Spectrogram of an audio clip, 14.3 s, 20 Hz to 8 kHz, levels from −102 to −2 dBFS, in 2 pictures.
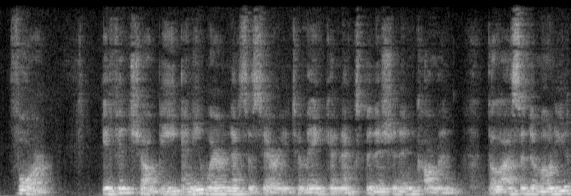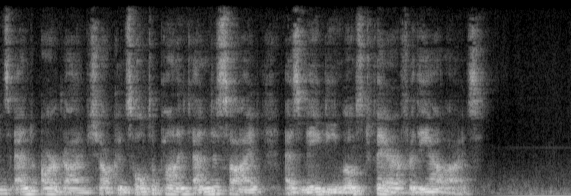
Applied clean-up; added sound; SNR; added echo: neural separator model SepFormer DNS4.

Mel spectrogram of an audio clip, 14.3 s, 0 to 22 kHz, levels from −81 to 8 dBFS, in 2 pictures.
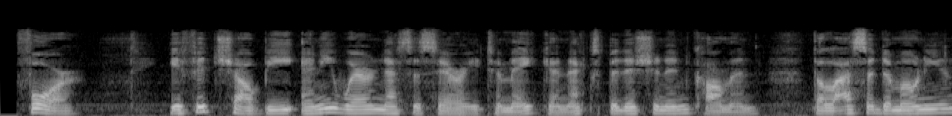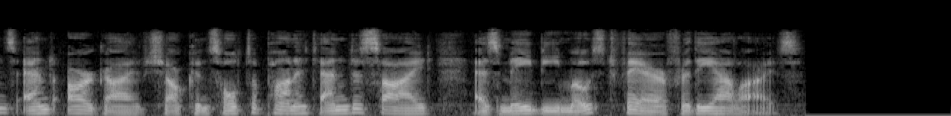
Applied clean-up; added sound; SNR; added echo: none; none; none; none.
